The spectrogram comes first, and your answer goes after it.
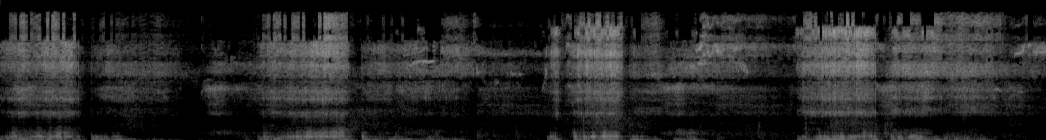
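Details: Staffordshire Bull Terrier puppies, eight littermates asleep in a pile; one gives rhythmic rasping snores, each swelling for about a second, about every two seconds, softer breathing in the gaps.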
